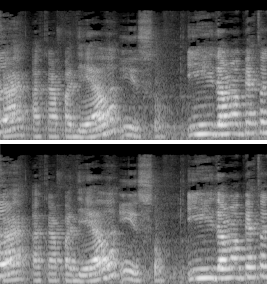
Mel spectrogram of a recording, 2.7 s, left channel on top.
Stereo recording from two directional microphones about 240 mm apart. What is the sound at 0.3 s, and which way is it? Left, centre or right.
A woman's voice, centre.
